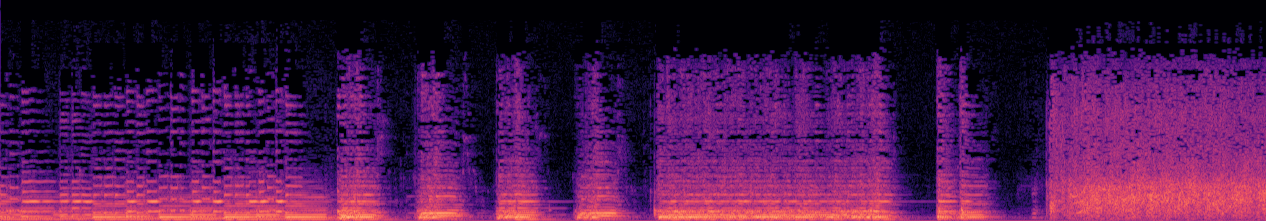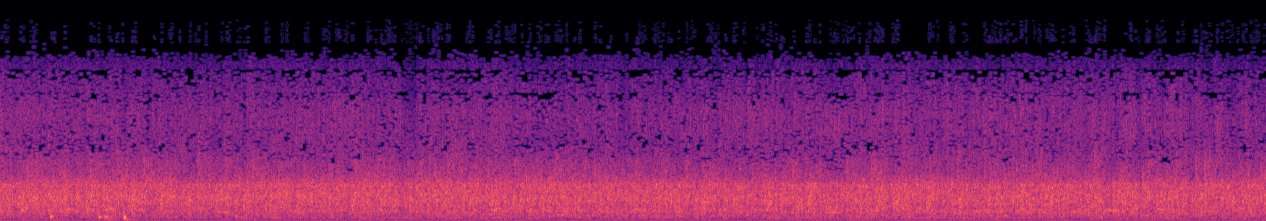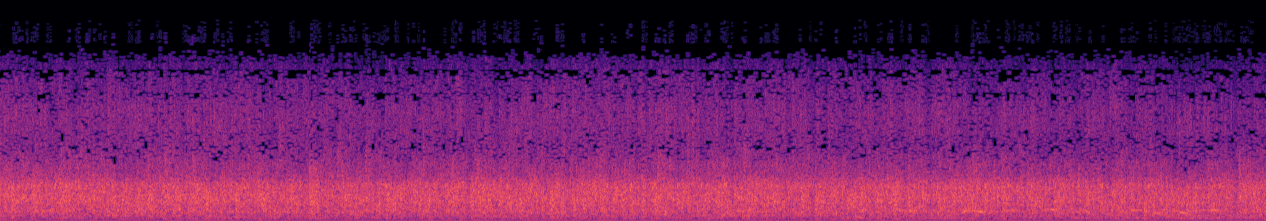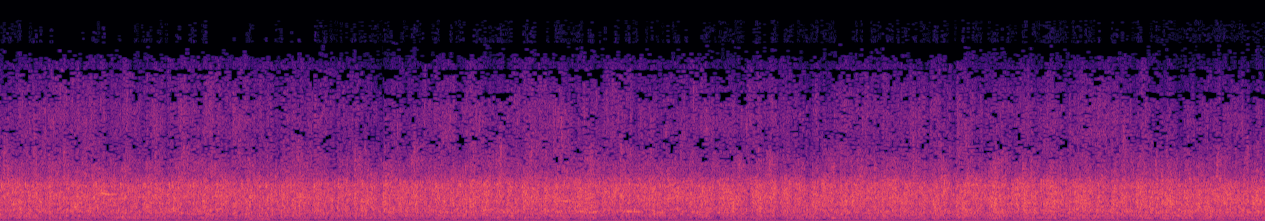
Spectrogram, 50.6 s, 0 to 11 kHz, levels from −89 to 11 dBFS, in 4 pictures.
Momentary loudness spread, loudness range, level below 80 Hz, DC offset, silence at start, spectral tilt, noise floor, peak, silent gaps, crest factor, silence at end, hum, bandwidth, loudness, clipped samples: 4 LU; 4 LU; -46 dBFS; 0.8%; 0 s; -5 dB/octave; -40 dBFS; 0 dBFS; none; 18 dB; 0 s; none; 8.8 kHz; -17 LUFS; under 0.1%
